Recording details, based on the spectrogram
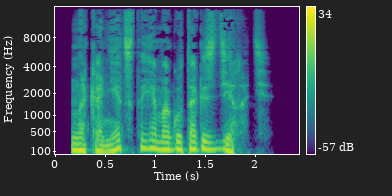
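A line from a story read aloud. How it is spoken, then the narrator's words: Cooing. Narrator (Russian): Проворковала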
